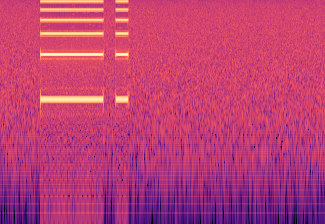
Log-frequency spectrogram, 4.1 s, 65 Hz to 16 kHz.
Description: Beep code, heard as beeps from a small speaker, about 1390 Hz. 1 long, 1 short. In IBM BIOS tables: system board problem.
